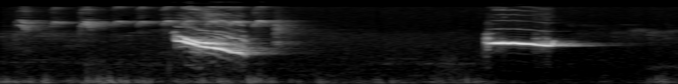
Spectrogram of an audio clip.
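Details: Greater green leafbird calling a rival: two loud whistled notes, the first slurring down over half a second, the second a level then slightly falling whistle, with faint low rumbling background.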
